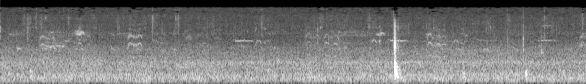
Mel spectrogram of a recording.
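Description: Steady wash of sea water, with one sharp click about four seconds in and a few fainter ticks.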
